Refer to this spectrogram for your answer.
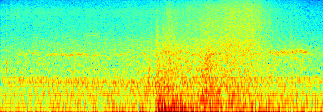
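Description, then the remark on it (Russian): Sea waves crash against rock during a strong storm at sea, in a steady roar of surf, with one heavier wave surging in loudly midway and slowly washing back out. No voices are heard. “Разбили волны о камень дубовый гроб.”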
